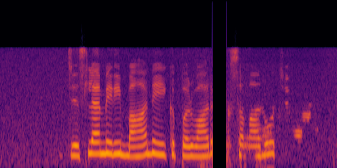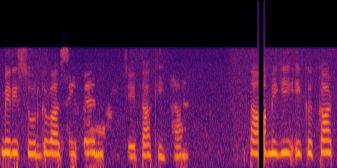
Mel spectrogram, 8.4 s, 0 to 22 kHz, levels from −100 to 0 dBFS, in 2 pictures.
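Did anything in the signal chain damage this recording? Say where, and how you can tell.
Yes. Speech cuts to silence at 2.65 to 2.89 s and 7.44 to 7.54 s, then resumes: a Bluetooth stall, likely the headset buffer running dry during playback.

Speech dips by roughly 10 to 25 dB at 3.04 to 3.67 s, 5.05 to 5.83 s and 6.36 to 6.57 s, likely speech suppressed in double talk by the call's echo canceller.

A second voice, about 10 to 25 dB below the speech, surfaces at 3.31 to 3.35, 3.69 to 3.99, 4.99 to 5.20, 5.40 to 5.63 and 6.34 to 6.58 s: the other side's voice leaking through, likely incomplete echo cancellation.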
